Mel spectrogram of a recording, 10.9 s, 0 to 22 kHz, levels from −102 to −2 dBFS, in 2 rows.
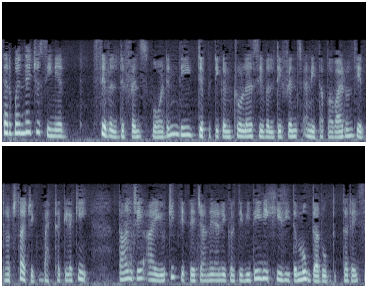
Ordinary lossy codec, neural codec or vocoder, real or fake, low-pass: MP3, 32 kbps; codec, 16 kHz, 0.9 kbps, LongCat-Audio-Codec; fake; 7.2 kHz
